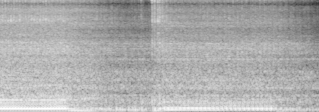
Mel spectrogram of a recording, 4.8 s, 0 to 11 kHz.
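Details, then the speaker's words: Cub Cadet ZT1 zero-turn mower after throttle cable and lever replacement, started with a little choke: engine drops from full throttle to a steady, even low idle that holds without hunting; healthy idle. "That sounds right."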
